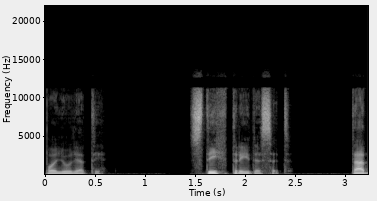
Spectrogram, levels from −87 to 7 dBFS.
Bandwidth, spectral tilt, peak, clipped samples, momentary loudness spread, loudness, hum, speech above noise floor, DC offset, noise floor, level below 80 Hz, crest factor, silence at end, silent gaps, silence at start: 12 kHz; -5 dB/octave; -6 dBFS; under 0.1%; 23 LU; -24 LUFS; none; 44 dB; under 0.1%; -68 dBFS; -48 dBFS; 18 dB; 0 s; 1.35-1.45 s; 0 s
